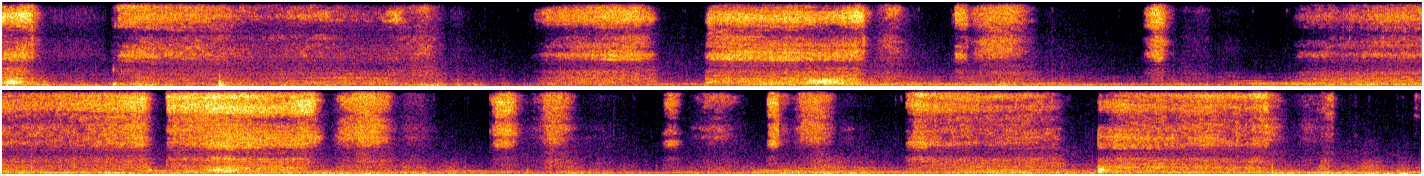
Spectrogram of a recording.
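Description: Black felt-tip marker drawn across paper in faint, short scratchy strokes, one after another with brief pauses.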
